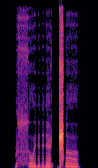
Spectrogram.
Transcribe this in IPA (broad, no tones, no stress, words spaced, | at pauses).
surʲɑǁə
